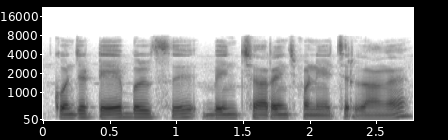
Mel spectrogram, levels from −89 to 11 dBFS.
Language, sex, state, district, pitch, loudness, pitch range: Tamil, male, Tamil Nadu, Nilgiris, 110 Hz, -17 LUFS, 105-120 Hz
